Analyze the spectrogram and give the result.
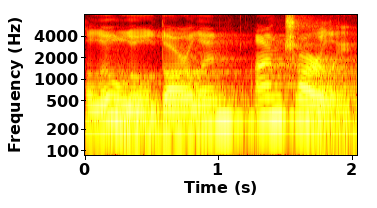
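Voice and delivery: put-on Southern American accent. Retelling what a person said on coming back in: imitating a Southern accent. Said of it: "That was my best Southern accent".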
